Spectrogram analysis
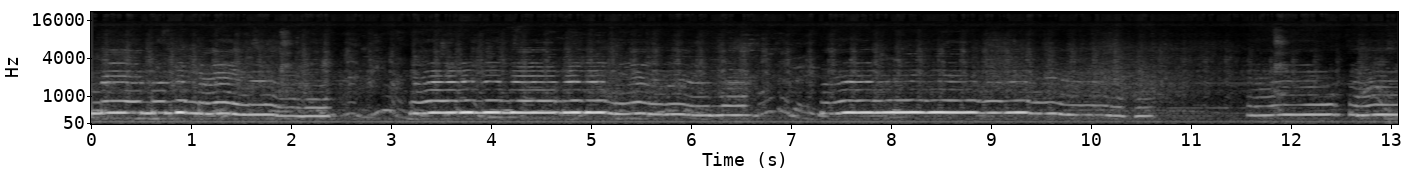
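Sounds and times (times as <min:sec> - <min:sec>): person humming slow tune: 0:00.0 - 0:02.5, 0:11.6 - 0:13.0.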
